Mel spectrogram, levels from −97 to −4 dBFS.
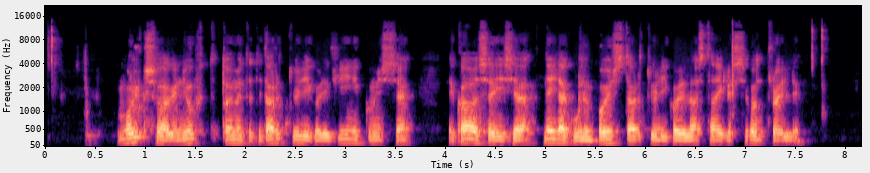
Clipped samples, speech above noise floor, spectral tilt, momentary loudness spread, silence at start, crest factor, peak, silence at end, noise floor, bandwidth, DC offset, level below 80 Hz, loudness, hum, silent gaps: under 0.1%; 29 dB; -5.5 dB/octave; 10 LU; 0.4 s; 18 dB; -2 dBFS; 0.35 s; -47 dBFS; 13 kHz; under 0.1%; -66 dBFS; -19 LUFS; none; none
